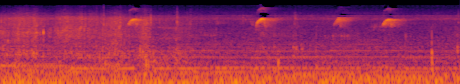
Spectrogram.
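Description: A bird giving four short, high chirps, each falling slightly in pitch, spaced irregularly about half a second to a second apart, over a faint steady low hum.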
